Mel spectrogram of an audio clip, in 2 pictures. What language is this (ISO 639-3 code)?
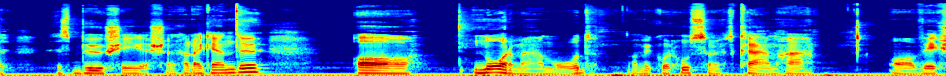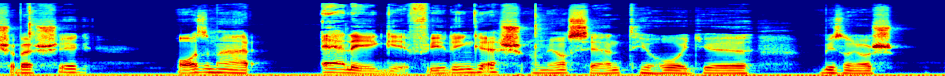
hun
